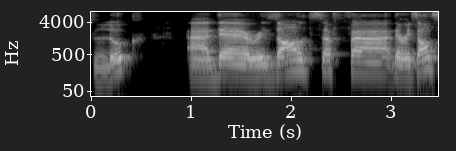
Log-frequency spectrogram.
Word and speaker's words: LIWC: when you use liwc which is by the way pronounced look the results of the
